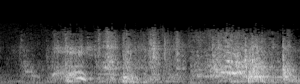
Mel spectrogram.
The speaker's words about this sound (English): Yeah, here, help me. Shove it open. Take that chain off the door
